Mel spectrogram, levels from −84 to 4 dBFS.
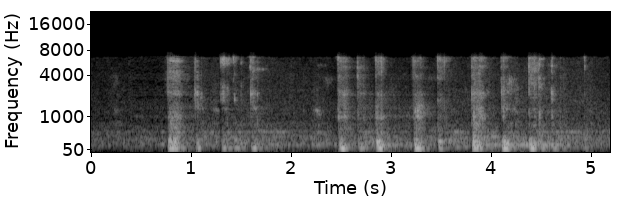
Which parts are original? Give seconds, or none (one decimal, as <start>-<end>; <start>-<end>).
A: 0.0-0.4; 1.1-2.4; 3.6-5.2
